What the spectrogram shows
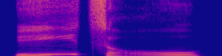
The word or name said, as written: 宇宙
